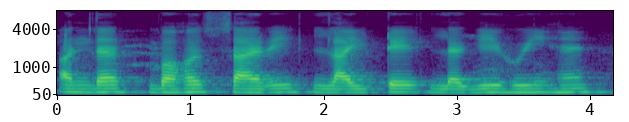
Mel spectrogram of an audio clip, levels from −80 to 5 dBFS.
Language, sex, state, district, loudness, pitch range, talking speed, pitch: Hindi, male, Uttar Pradesh, Lucknow, -19 LUFS, 120-125 Hz, 100 wpm, 125 Hz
